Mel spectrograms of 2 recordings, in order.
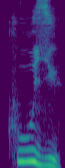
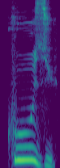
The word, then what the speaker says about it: cousu: And then you will try to pronounce both U and OU. For instance, you can try this word in French. Cousu.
